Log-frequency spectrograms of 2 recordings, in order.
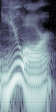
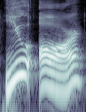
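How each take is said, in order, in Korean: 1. 빠르게 말했고, w 소리가 이어져 들려요. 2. 천천히 신중한 속도로 말했어요.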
